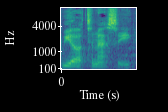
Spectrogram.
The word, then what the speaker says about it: Tomasi: What they say is, the act is called We Are Tomasi, brackets rhymes with sassy, close brackets.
